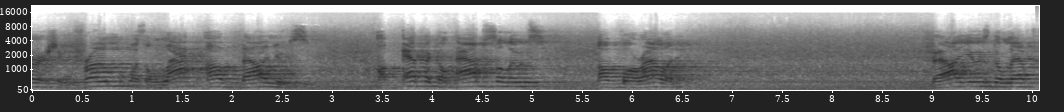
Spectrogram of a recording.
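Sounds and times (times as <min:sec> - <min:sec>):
low hum: 0:00.0 - 0:10.0
recording hiss: 0:00.0 - 0:10.0.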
